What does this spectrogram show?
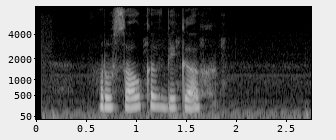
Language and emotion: Russian, neutral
